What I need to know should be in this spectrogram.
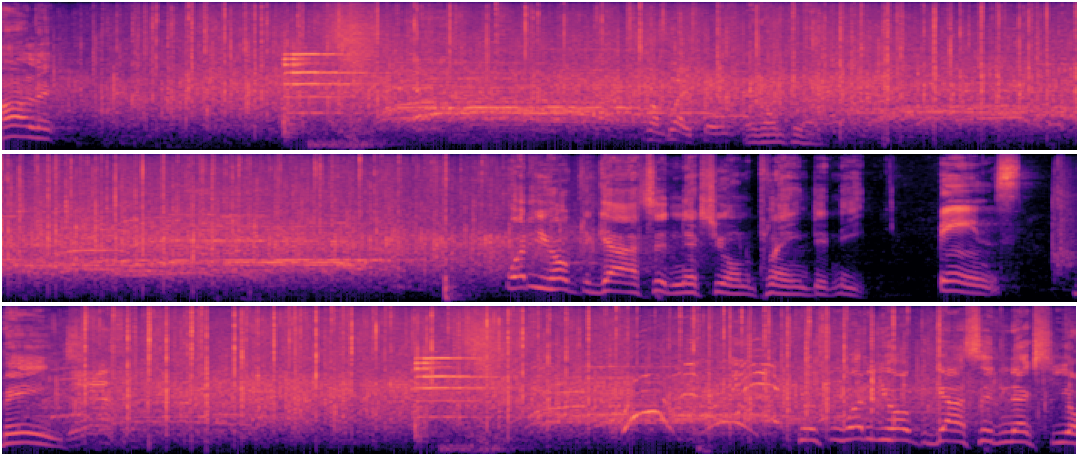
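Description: A studio audience cheers and applauds loudly.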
